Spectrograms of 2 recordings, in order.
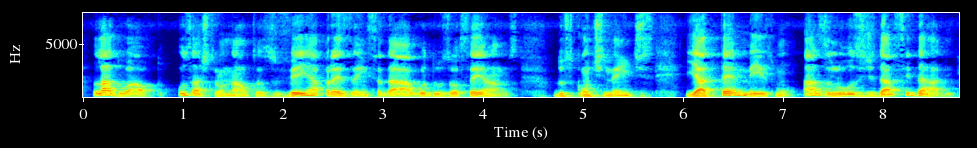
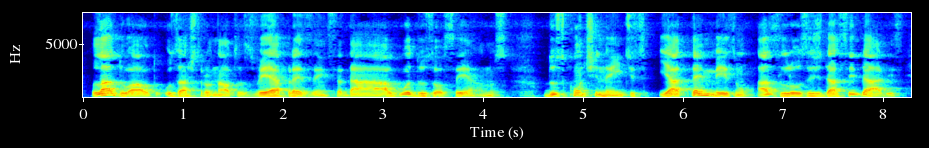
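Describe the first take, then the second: First: It is read with pauses at the commas. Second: It is read quickly without pausing at commas.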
